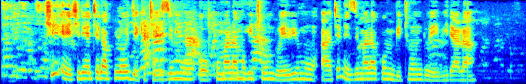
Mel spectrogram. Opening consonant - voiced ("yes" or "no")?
no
